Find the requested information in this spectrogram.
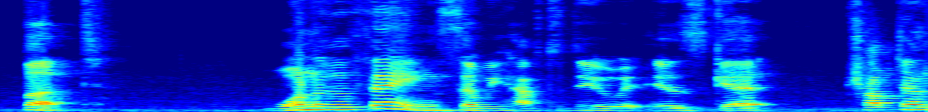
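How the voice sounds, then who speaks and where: A man talks with a fairly high pitch and lively intonation. He keeps a fairly slow pace. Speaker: gaming YouTuber. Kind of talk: gameplay commentary. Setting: home recording with webcam. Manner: loud; casual, filler-heavy.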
